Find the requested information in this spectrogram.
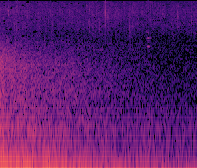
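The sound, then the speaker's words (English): A deep rumbling explosion roar in a fantasy creature-battle adventure, heaviest at the start and slowly fading over about two seconds, with no voices. “A brilliant explosion rocks the SSN and knocks you to the ground.”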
